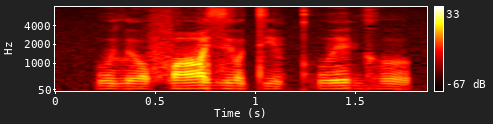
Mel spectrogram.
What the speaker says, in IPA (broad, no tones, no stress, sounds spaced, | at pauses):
u lʲ ɔ f ɑ zʲ ɔ tʲ e kʷʰ e ɡʱ ɤ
